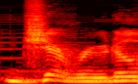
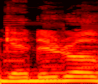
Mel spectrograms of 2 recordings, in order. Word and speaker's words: Gerudo: For the longest time, up until this year I pronounced it Gerudo Valley and not Gerudo Valley.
